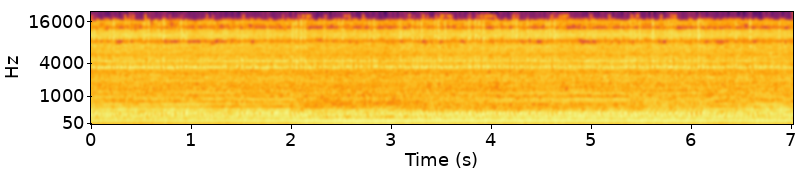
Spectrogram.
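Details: Falcon buggy small two-stroke, first start attempt on choke after fuel check: high, fairly steady buzzing with no misfires or dropouts, firing and running on its own. Normal running.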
